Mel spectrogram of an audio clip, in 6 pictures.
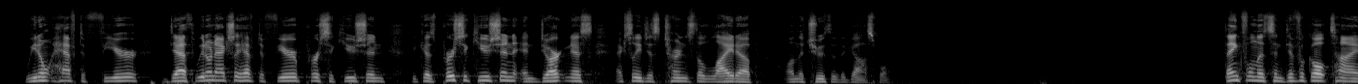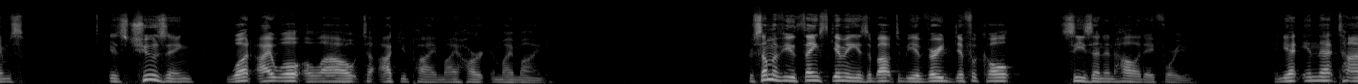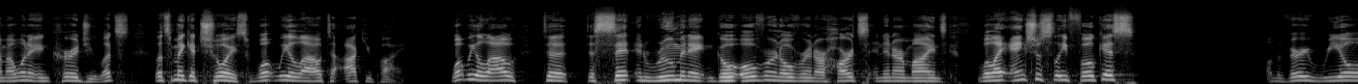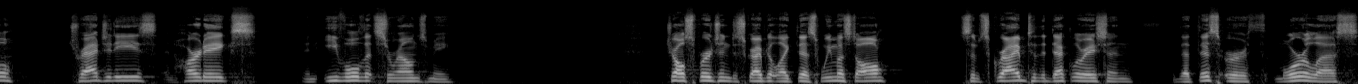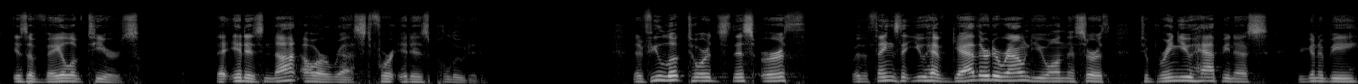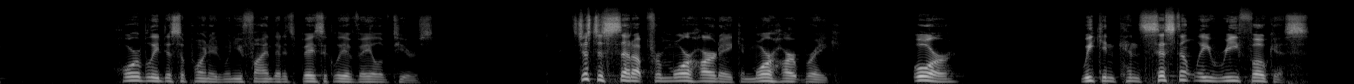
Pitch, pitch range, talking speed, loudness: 145 Hz, 100-170 Hz, 150 wpm, -29 LUFS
